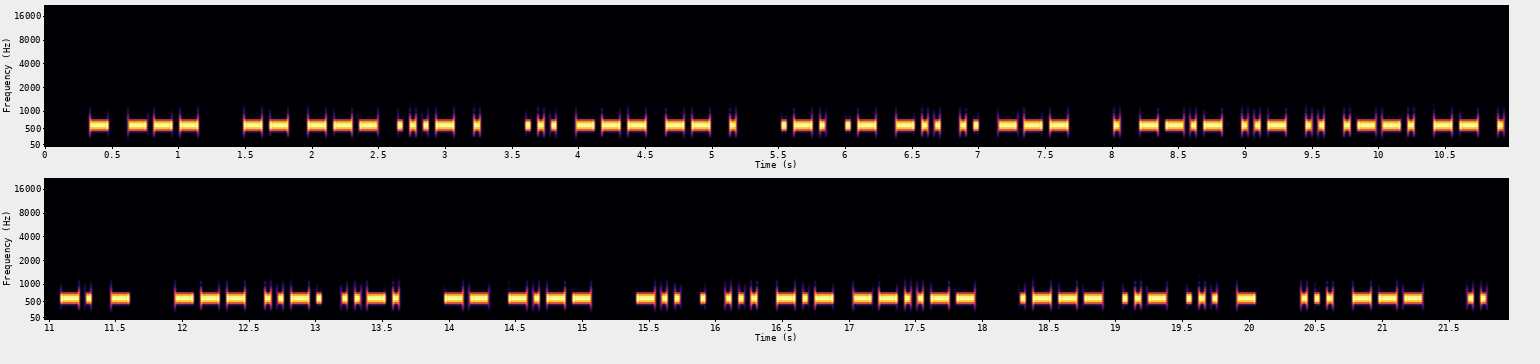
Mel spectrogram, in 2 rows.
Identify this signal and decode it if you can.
Morse code, heard as a keyed tone, about 25 wpm, 600 Hz. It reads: TO MOVE SOME RADIO EQUIPMENT OFF MY DESK, JUST SO I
